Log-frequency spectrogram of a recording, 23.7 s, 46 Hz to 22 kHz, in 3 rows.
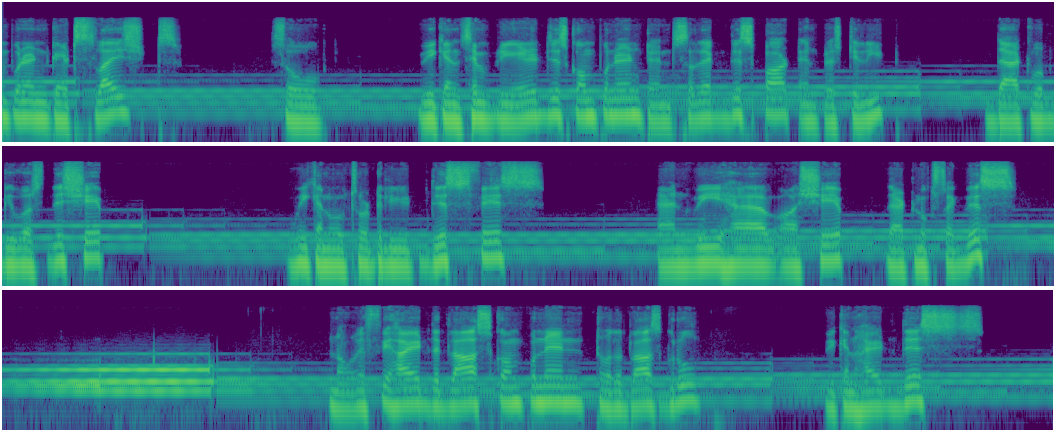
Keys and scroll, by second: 2.7 !, 6.0 d, 11.3 d, 11.5 Escape, 16.4 `, 22.2 ctrl+h.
